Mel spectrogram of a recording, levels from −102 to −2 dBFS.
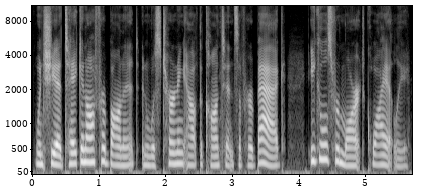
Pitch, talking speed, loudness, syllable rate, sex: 200 Hz, 200 wpm, -19 LUFS, 5.2 syllables/s, female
